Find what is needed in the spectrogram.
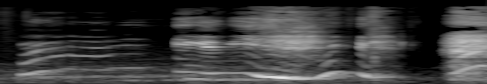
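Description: A woman's high-pitched, wordless squeals of delight in two drawn-out stretches, the second louder.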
